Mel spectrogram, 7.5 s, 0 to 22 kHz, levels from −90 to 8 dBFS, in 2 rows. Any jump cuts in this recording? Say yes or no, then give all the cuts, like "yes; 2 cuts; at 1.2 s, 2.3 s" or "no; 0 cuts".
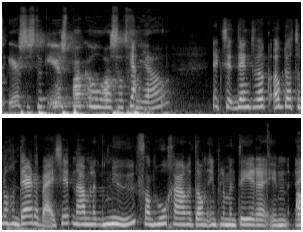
no; 0 cuts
